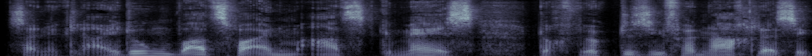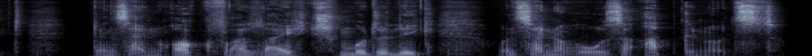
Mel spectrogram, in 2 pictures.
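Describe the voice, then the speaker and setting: A man's voice: low-pitched, very animated, measured pace, creaky, hardly any pauses, a little mellow, slightly rough. A man reading classic fiction as a scripted audiobook narration.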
